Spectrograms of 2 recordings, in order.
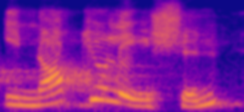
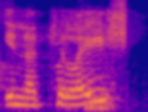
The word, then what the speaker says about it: inoculation: is not inoculation it's inoculation inoculation and words end with t i o n remember uh stress on the penultimate syllable and bring down the schwa bring down the vowel sound to the schwa so inoculation inoculation is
